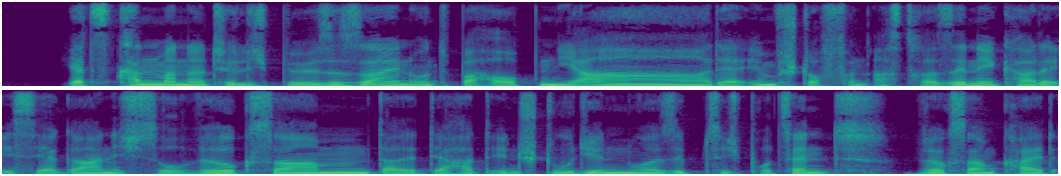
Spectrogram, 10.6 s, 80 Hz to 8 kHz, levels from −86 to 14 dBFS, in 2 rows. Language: German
